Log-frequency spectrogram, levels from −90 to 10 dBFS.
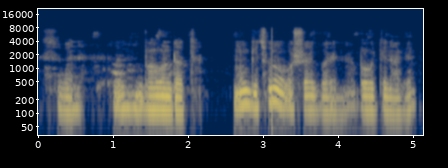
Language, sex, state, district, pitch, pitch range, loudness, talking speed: Bengali, male, West Bengal, Dakshin Dinajpur, 120 Hz, 115-140 Hz, -19 LUFS, 115 wpm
